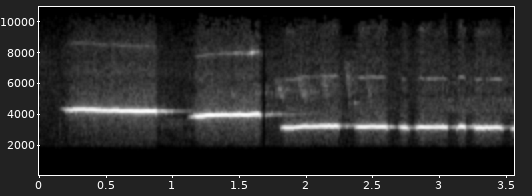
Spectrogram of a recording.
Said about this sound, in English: And here is the new pop song that all these birds are singing.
